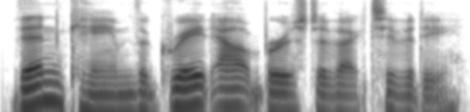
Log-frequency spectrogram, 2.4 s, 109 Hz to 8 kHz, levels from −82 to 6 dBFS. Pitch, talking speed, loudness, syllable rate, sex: 120 Hz, 180 wpm, -19 LUFS, 4.9 syllables/s, male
